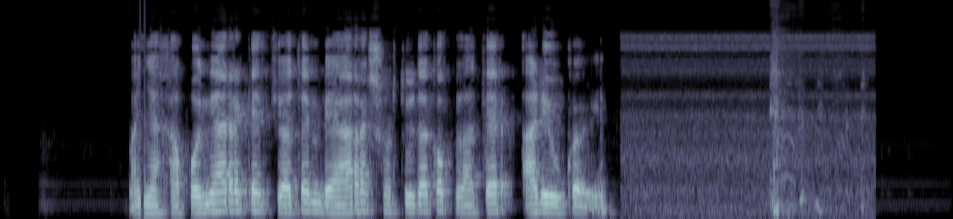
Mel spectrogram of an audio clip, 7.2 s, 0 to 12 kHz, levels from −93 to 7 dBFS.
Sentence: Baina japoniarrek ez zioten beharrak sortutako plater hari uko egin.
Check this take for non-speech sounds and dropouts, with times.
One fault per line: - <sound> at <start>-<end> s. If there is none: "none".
- dropout at 1.1-1.1 s
- cough at 5.8-6.5 s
